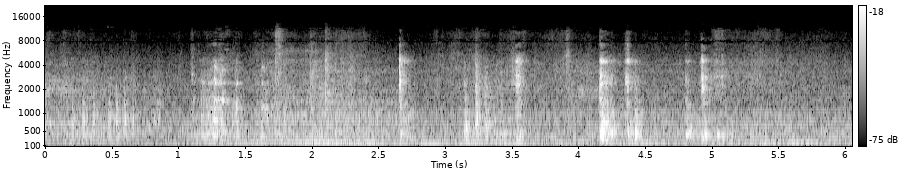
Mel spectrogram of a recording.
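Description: Light, scattered metallic clicks and taps, most of them between about two and a half and five seconds in, as a spanner is fitted to and worked on a bolt of a scooter's front fork clamp.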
